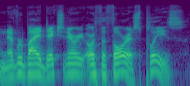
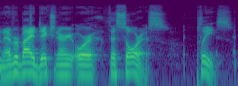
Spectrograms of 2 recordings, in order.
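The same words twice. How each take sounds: First: The sentence is read quickly. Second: The sentence is read slowly. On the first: "I said it quickly" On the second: "I slowed it down for you guys"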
